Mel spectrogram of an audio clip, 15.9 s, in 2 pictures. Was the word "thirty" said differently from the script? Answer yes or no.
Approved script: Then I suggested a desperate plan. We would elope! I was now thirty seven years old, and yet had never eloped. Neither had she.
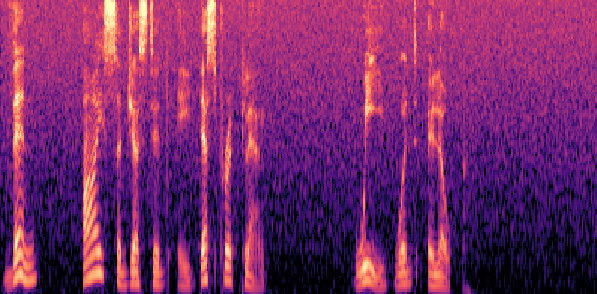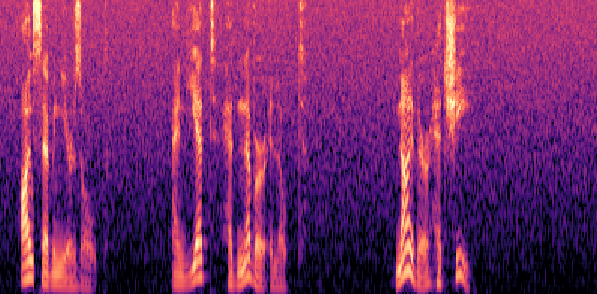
yes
